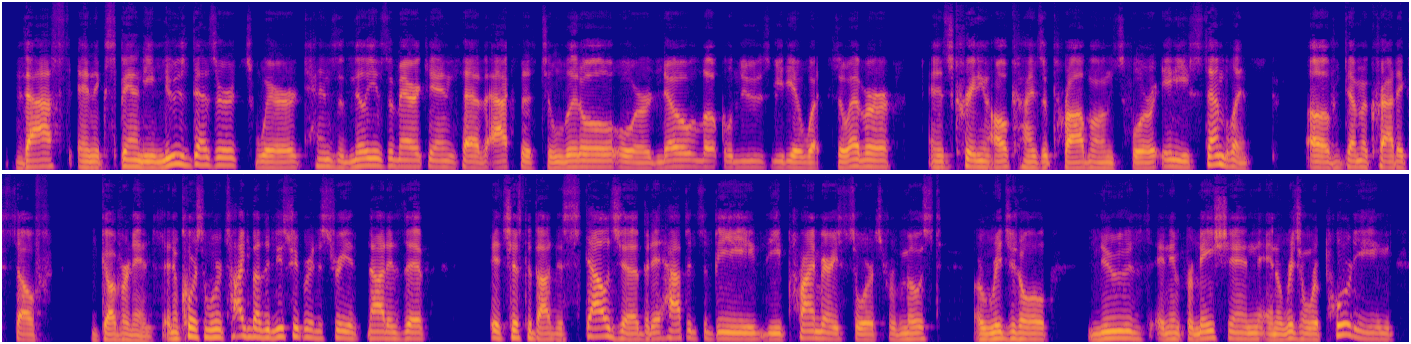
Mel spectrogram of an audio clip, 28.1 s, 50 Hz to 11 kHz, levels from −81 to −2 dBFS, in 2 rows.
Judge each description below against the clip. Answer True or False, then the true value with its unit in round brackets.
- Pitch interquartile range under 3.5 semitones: True (3.0 semitones)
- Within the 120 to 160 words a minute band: True (150 wpm)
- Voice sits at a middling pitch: False (115 Hz)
